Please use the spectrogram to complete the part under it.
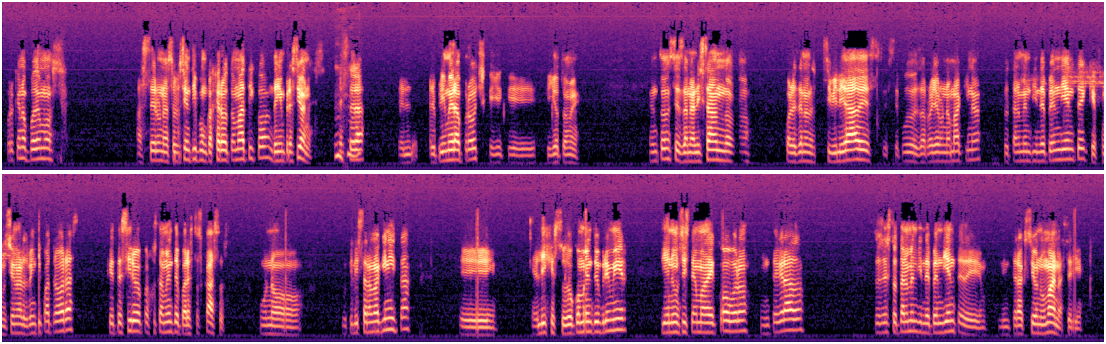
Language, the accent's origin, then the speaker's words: Spanish; Argentina; born there; moved away; yo nací en Argentina y siempre tuve la curiosidad de volver al país.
